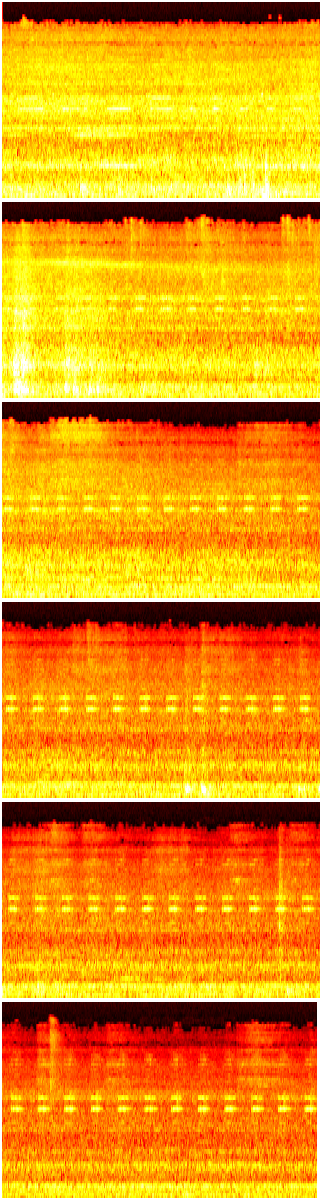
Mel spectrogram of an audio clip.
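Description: Electric commuter train braking into an underground station: steady wheel-and-track rumble, with a few loud clacks over rail joints about four to six seconds in. The motor whine falls in pitch as the train slows, and the rumble eases off as it comes to a stop. A repeated high pip sounds through the second half.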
